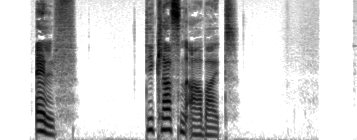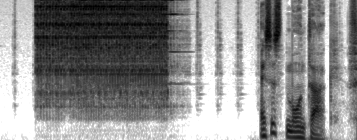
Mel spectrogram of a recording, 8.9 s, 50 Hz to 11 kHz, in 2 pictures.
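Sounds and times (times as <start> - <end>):
speech: 0.4 - 1.0, 1.8 - 3.0, 7.7 - 8.9
alarm clock ringing: 4.6 - 8.6.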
